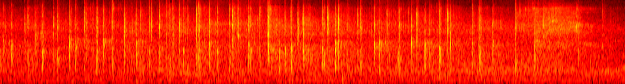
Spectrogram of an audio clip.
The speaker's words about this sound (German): Die haben einen Applaus verdient, oder?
